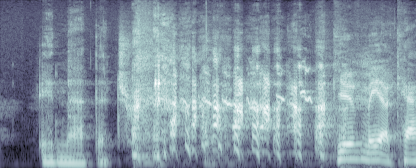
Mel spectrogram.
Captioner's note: laughs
